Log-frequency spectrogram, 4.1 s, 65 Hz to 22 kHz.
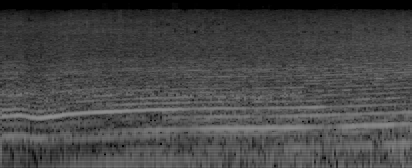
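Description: A six-cylinder race car engine in Automobilista 2 drones steadily at high revs, its smooth, sustained note rising slightly in pitch throughout, loud and close with no talk over it.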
